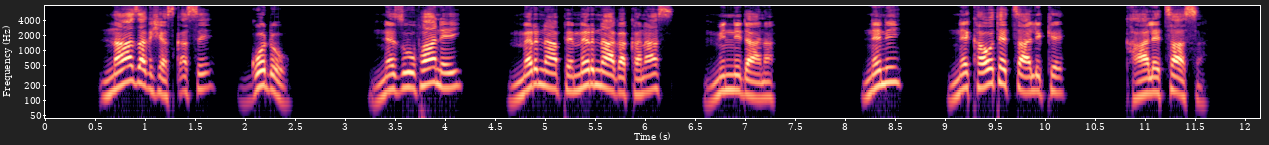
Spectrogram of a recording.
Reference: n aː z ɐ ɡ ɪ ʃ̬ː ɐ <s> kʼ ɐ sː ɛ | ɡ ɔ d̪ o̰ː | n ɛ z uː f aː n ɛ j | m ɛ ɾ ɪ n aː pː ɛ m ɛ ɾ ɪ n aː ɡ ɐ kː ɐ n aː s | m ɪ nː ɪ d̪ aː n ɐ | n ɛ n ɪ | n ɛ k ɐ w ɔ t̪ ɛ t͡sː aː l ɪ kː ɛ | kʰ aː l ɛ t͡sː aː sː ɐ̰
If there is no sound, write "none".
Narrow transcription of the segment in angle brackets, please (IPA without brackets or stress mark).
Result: s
